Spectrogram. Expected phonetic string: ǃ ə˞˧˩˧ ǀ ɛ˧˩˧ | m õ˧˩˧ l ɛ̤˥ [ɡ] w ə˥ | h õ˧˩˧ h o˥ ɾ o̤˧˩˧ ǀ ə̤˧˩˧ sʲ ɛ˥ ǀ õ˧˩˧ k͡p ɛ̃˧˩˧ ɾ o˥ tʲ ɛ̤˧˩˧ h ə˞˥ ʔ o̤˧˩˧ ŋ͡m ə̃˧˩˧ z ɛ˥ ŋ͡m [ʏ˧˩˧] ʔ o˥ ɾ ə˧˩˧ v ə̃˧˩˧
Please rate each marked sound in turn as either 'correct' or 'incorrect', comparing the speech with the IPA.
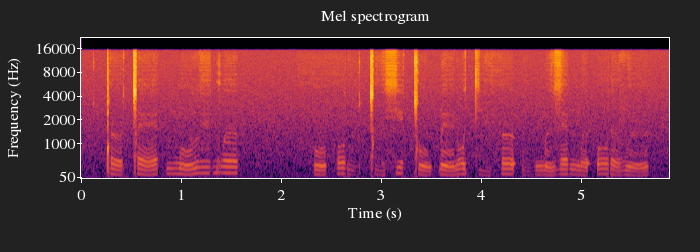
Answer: correct, incorrect

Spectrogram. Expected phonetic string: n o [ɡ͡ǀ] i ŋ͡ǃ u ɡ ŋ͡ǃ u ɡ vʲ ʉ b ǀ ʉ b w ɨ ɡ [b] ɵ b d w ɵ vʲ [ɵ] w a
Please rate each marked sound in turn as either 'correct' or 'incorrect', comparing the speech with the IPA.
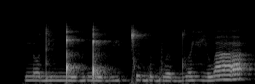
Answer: incorrect, incorrect, correct

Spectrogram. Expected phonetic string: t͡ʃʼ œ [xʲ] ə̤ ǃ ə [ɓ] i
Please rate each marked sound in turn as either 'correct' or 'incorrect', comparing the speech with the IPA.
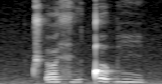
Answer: correct, correct

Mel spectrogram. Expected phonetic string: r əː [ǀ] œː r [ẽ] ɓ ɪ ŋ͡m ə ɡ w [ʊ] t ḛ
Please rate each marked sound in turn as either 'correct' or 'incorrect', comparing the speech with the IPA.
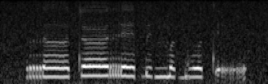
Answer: incorrect, incorrect, correct

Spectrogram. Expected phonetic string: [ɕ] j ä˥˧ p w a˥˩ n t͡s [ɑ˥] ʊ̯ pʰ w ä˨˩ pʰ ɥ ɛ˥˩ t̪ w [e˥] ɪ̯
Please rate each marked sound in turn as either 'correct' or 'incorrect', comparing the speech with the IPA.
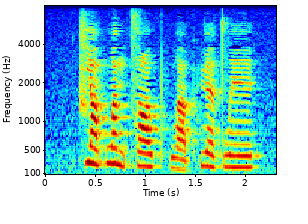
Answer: incorrect, correct, correct

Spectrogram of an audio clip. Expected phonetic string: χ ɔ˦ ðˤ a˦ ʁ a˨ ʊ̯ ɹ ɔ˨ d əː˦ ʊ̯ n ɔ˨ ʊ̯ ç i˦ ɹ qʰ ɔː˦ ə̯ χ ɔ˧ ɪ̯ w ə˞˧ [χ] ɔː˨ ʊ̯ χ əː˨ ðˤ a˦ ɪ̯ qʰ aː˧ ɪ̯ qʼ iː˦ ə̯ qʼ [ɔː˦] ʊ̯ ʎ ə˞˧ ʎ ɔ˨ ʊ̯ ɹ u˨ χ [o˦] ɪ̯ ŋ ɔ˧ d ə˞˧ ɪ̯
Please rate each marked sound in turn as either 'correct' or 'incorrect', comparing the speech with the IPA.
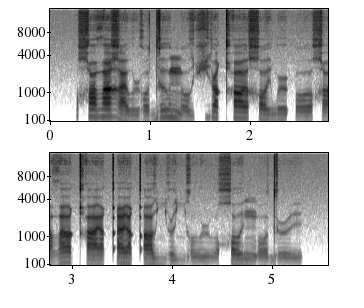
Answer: incorrect, incorrect, correct

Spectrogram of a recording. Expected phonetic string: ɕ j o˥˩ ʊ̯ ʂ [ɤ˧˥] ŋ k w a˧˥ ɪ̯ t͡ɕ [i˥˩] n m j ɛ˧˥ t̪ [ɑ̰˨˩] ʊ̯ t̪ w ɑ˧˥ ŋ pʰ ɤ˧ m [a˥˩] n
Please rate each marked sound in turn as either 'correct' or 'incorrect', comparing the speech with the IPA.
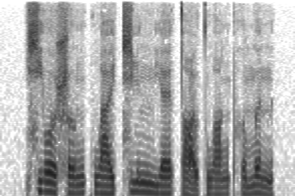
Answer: correct, incorrect, correct, incorrect

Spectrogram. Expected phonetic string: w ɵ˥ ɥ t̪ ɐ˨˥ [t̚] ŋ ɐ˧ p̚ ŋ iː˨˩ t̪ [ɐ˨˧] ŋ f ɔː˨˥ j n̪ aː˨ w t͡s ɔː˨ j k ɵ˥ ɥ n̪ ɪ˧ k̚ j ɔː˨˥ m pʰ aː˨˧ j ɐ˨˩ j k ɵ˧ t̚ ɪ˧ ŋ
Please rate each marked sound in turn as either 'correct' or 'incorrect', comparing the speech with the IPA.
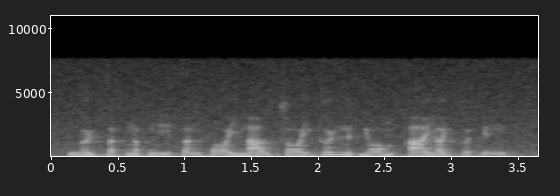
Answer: incorrect, incorrect

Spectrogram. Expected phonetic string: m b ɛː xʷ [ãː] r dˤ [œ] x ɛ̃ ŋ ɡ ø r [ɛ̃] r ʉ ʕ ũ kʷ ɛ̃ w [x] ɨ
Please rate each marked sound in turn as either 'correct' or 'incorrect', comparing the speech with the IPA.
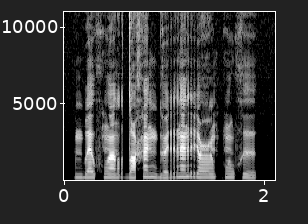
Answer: correct, incorrect, correct, correct

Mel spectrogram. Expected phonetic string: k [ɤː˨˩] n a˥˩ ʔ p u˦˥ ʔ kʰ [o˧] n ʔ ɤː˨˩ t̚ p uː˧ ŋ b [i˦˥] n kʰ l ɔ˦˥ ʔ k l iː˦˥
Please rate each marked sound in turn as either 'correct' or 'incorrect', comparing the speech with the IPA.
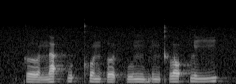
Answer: correct, correct, incorrect

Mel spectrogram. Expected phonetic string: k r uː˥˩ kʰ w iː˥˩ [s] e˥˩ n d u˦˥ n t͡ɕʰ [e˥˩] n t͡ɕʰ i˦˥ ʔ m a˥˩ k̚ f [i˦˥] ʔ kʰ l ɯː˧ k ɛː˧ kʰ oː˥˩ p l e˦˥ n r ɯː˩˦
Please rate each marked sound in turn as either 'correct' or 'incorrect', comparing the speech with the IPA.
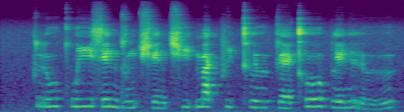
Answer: correct, incorrect, correct

